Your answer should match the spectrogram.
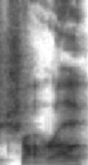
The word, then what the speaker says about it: Shara: wheeler by casey mcquisten i am so sorry for calling it sarah wheeler for so long it is chara i listened to the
